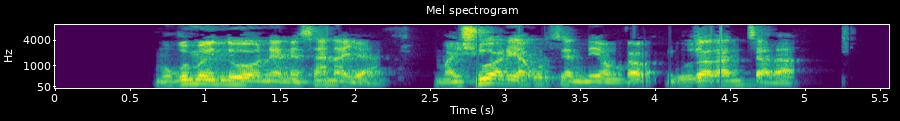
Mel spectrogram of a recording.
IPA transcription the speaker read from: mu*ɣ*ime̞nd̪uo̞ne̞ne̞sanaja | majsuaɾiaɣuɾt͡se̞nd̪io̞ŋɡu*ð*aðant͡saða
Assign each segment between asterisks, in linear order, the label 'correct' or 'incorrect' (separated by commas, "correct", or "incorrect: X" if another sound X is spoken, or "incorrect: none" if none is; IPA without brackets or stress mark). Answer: correct, correct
